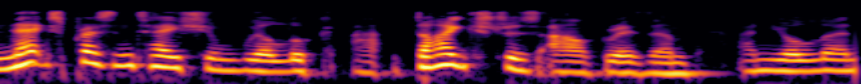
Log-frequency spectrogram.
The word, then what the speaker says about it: Dijkstra: called Dijkstra that's how that first word is pronounced Dijkstra and a star Dijkstra is a way of working out the shortest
